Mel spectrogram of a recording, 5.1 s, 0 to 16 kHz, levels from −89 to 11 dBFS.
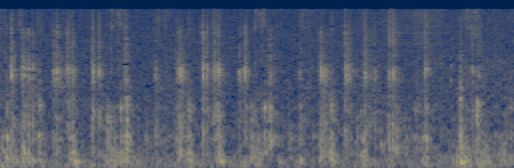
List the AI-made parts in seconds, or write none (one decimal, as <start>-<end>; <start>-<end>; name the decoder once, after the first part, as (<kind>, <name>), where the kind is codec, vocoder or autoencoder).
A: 3.9-4.5 (autoencoder, DAC-VAE)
